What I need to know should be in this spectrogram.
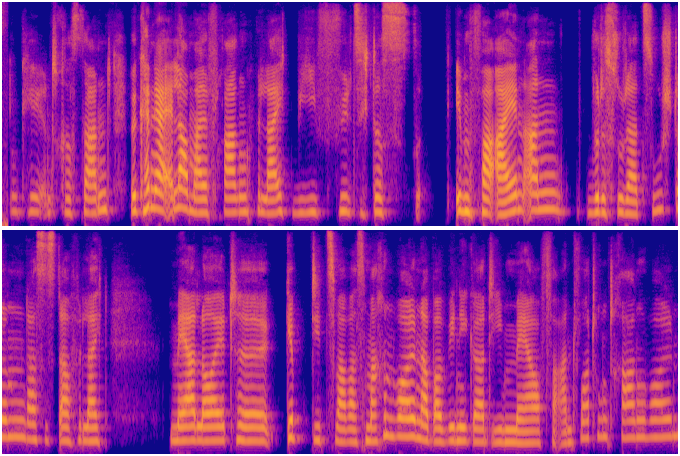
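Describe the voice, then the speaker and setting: With an ordinary speaking voice, a woman talks at a moderate pace and medium pitch, with fairly even intonation, against a quiet background. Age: 20s. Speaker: youth council member, podcast co-host. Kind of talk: interview.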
